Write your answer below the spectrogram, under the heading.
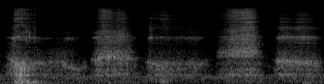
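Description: Noisy breath sounds with fine popping through each breath, consistent with crackles (rales).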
